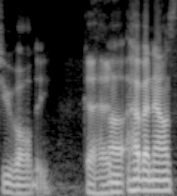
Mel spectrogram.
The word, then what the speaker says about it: Uvalde: funeral homes in uvald Uvalde I hope I I keep questioning myself that I'm saying it correctly I think it's Uvaldi go ahead uh have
